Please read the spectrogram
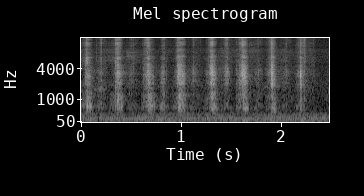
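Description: Scratch-off lottery ticket being scraped with a handheld scraper tool: quick repeated rasping strokes, about three a second, as the coating comes off.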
